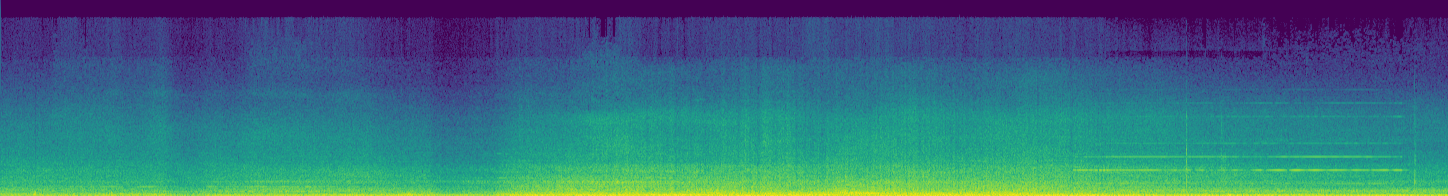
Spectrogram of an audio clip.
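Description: A Chiltern Railways train at Solihull's island platform, a steady close rumble that swells louder midway and holds, with a thin high whine near the end and no talking.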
